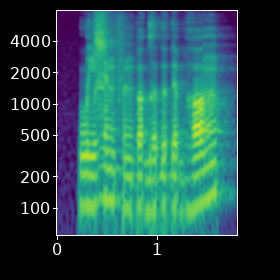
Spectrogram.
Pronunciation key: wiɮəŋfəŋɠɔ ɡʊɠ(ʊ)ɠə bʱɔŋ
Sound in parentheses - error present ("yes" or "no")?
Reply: no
